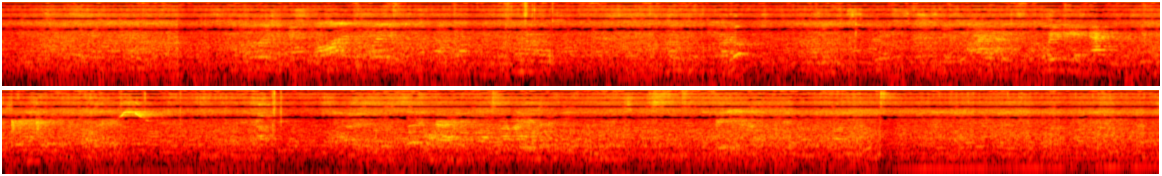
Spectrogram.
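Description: A crowd murmurs and shouts in a large echoing hall.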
